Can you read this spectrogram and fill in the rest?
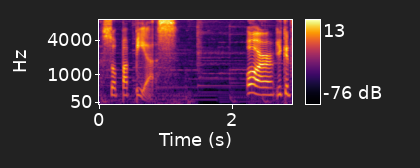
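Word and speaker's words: sopapillas: p a p i l l a s soapas or you could say it soap pillis pronounce the L soapas I think it's I think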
